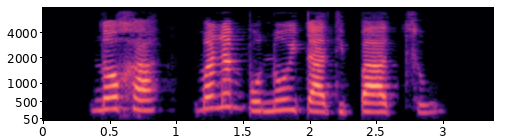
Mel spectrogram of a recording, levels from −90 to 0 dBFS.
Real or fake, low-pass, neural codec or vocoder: fake; 7.2 kHz; vocoder, 44.1 kHz, 128 mel bands every 512 samples, BigVGAN v2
